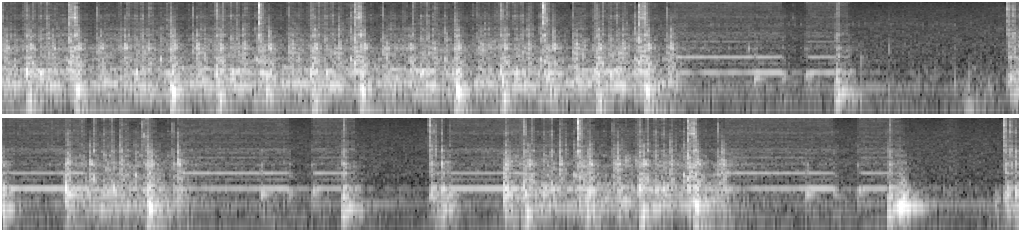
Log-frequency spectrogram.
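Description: Domestic sewing machine sewing a blanket stitch slowly around a tight curve of a small appliqué. It runs steadily with a regular clicking of stitches for about four seconds, then goes in short separate bursts of a few stitches each with the motor's whine, with pauses between.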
